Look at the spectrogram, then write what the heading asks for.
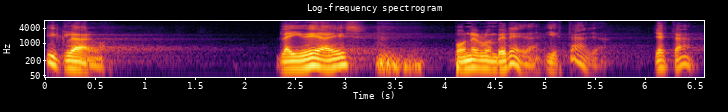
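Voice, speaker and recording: A man from Buenos Aires with a Rioplatense accent, preaching a sermon full of anecdotes, who repeats key words and rises to loud insistence. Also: fairly low pitch, sing-song, takes it slowly, in a large hall. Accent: Rioplatense Spanish. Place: church hall.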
